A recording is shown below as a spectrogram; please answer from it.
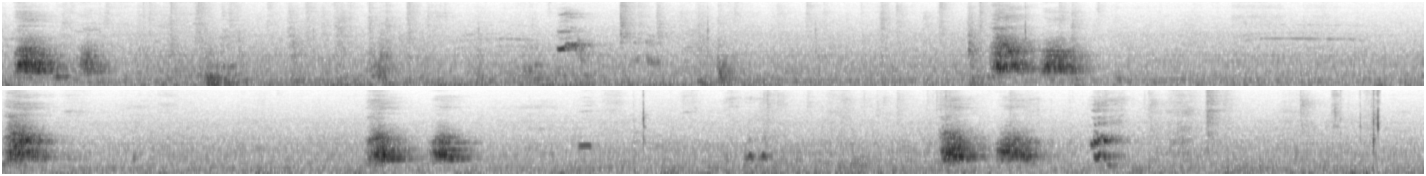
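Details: Bulldog puppy barking: short sharp barks, often in pairs or threes, repeated irregularly every one to three seconds, with soft background noise between.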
